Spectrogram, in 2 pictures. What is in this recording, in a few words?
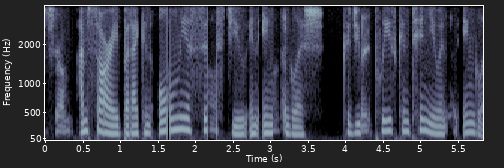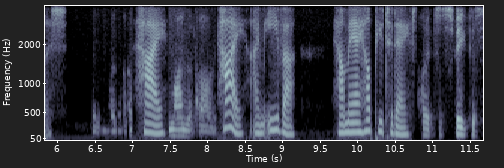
conversation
